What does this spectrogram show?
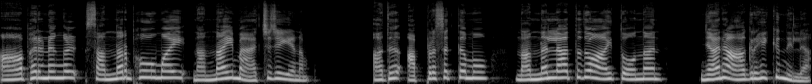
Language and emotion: Malayalam, fearful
